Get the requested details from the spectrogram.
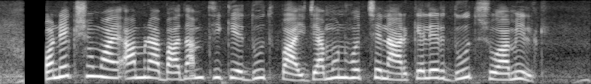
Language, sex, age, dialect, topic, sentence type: Bengali, female, 31-35, Western, agriculture, statement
